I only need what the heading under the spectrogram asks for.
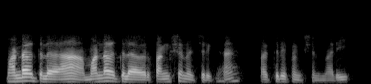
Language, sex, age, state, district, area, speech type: Tamil, male, 18-30, Tamil Nadu, Thanjavur, rural, conversation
